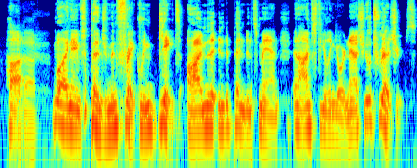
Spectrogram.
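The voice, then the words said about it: Nicolas Cage impression. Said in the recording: “That was my impersonation.”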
